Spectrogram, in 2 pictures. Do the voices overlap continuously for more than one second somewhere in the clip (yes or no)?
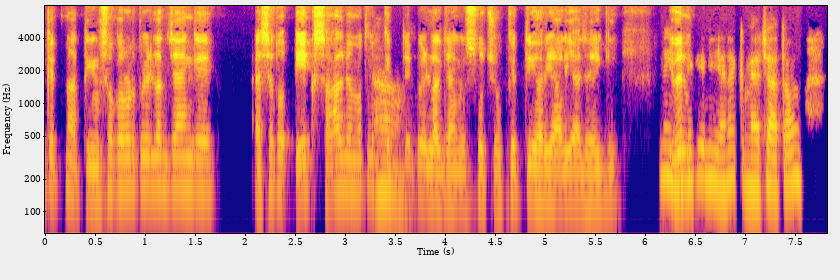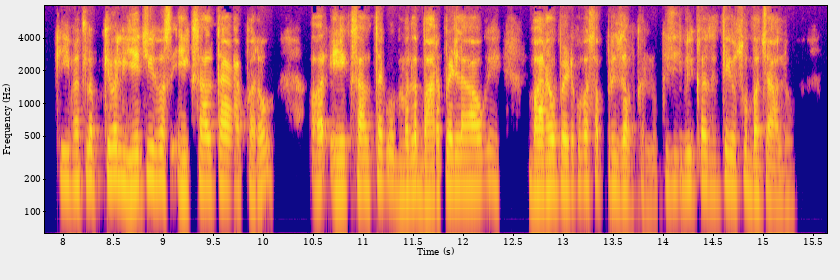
no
